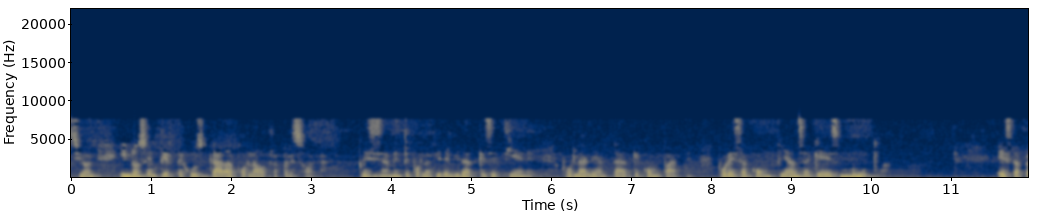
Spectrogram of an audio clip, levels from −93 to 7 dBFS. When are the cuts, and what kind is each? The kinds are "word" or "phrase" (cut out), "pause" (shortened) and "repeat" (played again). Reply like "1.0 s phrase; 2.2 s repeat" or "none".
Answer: none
